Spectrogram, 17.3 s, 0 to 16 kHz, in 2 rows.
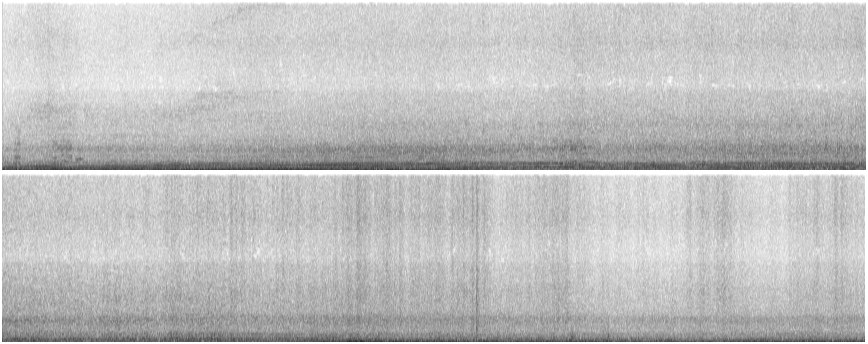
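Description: BMW 335i's N54 twin-turbo straight-six accelerating hard, heard from inside the cabin. The engine note climbs steadily, drops briefly at a quick upshift about six seconds in, then climbs again until the throttle is lifted about eight and a half seconds in. After that, road and tyre rumble carries on with the engine low.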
